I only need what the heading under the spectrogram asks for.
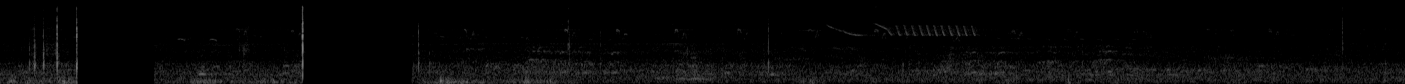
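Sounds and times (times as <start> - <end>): low background noise: 4.2 - 14.0.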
